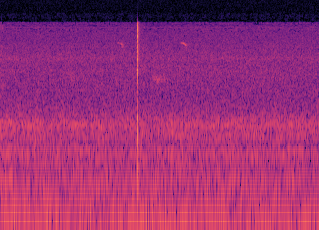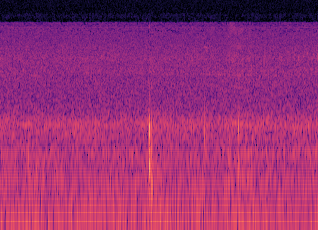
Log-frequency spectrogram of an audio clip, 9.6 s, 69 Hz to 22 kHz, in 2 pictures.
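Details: Hive of honey bees being checked on 17 July 2020, a low, even buzzing drone underneath, broken by a few sharp clicks and knocks of handling the frames.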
